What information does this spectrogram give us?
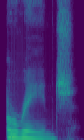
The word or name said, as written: arrange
